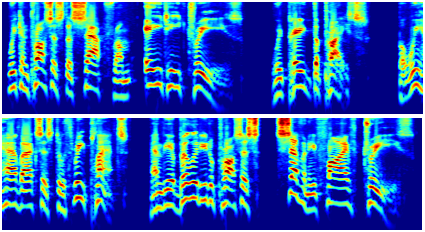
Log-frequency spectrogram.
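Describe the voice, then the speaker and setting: Earnest, lively-pitched male mission leader. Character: earnest, measured male leader financing an island operation. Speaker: mission briefer. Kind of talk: scripted video game voice acting.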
